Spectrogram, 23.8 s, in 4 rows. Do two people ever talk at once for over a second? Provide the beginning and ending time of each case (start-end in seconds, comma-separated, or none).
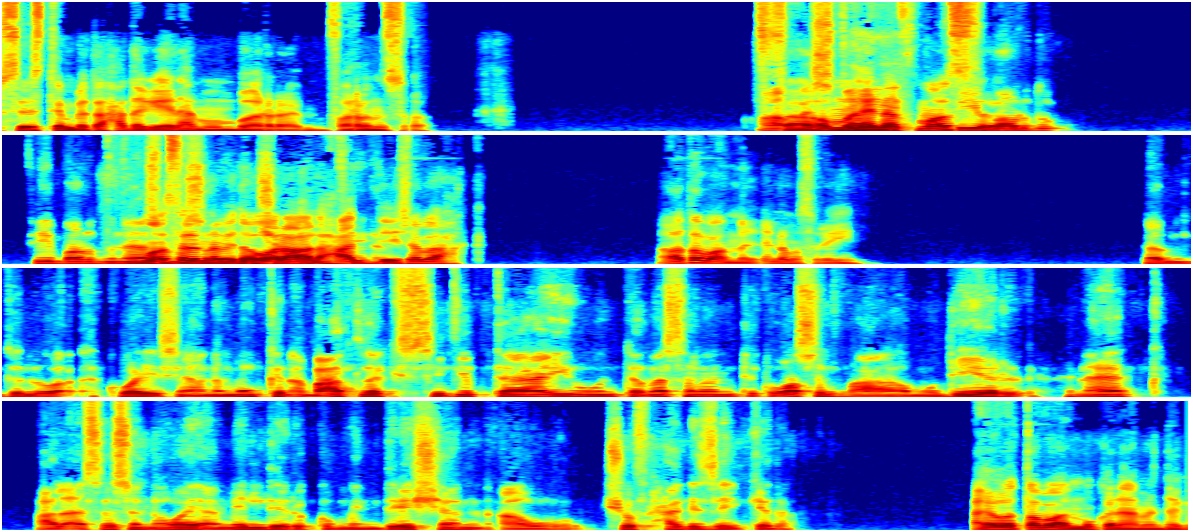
3.8-5.0, 6.4-7.9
